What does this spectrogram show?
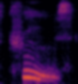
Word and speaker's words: cruise: Okay, so that word is cruise. So when you say it, it doesn't really, it's not exactly the way it's spelled. So it sounds like this.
